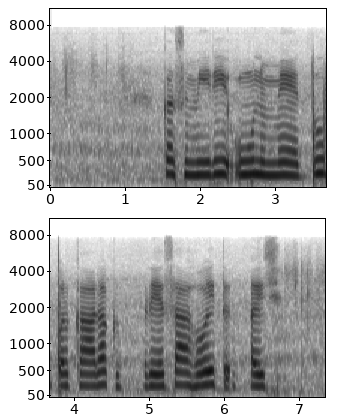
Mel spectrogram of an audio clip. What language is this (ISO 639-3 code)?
mai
